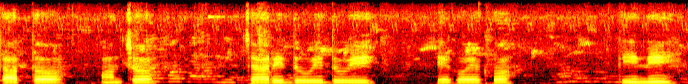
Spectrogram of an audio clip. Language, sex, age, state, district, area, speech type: Odia, male, 18-30, Odisha, Nabarangpur, urban, spontaneous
